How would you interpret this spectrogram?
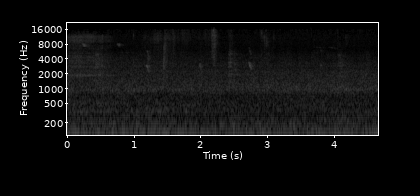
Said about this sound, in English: I'm standing in below the shed because there's so many birds down at feeders. I don't want to go across here and disturb them.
